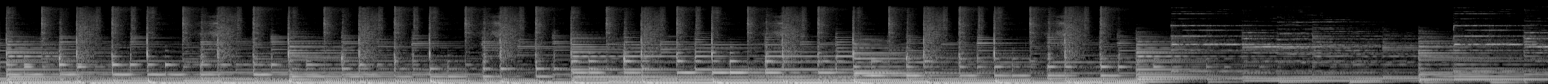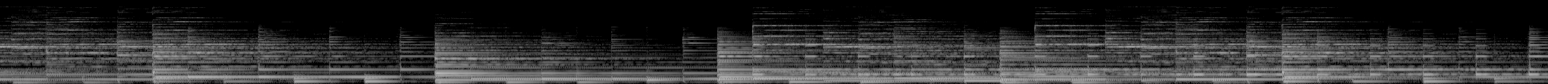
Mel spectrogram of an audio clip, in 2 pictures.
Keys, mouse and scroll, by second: 0.6 Tab, 1.2 click, 1.3 Tab, 1.7 c, 2.4 s, 2.8 z, 3.8 click, 4.1 Tab, 4.4 middle drag, 6.1 shift+middle click, 6.6 shift+middle click, 7.5-7.9 middle drag, 8.1 click, 10.7 Tab, 11.9 g, 12.0 z, 14.8 Tab, 15.5 middle drag, 20.8 ctrl+a, 21.6 middle click, 22.2 Tab, 23.0 alt+middle click, 24.0 alt+z, 24.4 click, 24.9 shift+middle click, 25.4 click.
